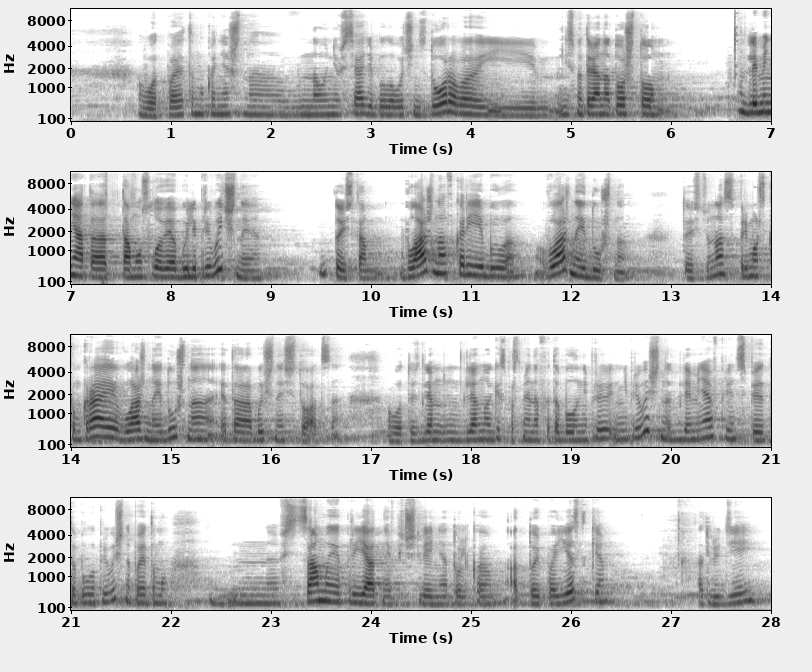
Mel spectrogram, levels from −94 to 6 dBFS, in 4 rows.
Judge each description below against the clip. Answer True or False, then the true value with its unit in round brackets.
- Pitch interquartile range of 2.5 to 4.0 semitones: True (3.5 semitones)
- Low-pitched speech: False (205 Hz)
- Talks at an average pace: True (150 wpm)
